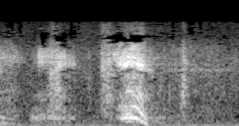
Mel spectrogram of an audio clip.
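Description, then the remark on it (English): A dog having its broken leg set lets out a couple of short, high whimpers, the second a brief whine that slides downward in pitch, with quiet background noise between them. “And if I don't, well, I keep my hand in, setting a broken leg on a dog.”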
